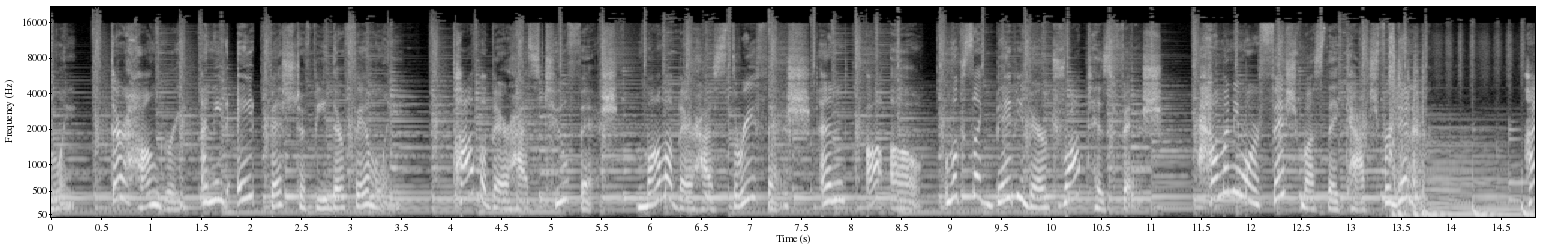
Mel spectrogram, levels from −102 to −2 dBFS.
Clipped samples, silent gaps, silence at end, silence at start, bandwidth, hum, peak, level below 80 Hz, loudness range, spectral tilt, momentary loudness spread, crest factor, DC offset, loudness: under 0.1%; none; 0 s; 0 s; over 20 kHz; none; -2 dBFS; -32 dBFS; 1 LU; -4 dB/octave; 8 LU; 14 dB; under 0.1%; -16 LUFS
